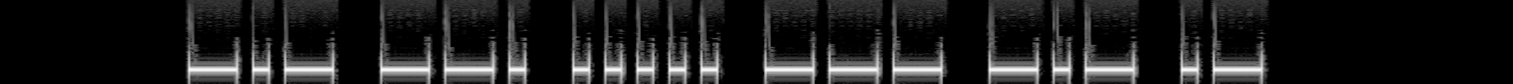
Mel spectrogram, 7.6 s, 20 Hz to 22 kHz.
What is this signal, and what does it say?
Morse code, heard as a keyed tone, about 15 wpm, 700 Hz. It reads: KG5OKA
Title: USA Call Signs 15wpm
